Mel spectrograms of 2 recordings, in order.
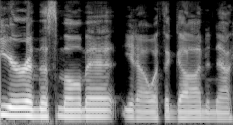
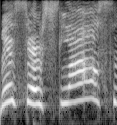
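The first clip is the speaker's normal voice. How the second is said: very high, piercing, shrieking scream; 3 dB louder than usual. Retelling a scene where a character calls a missing man: imitating a scream. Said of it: "screaming 'cause he's not answering her".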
